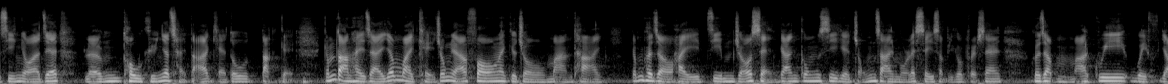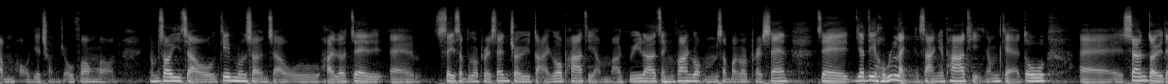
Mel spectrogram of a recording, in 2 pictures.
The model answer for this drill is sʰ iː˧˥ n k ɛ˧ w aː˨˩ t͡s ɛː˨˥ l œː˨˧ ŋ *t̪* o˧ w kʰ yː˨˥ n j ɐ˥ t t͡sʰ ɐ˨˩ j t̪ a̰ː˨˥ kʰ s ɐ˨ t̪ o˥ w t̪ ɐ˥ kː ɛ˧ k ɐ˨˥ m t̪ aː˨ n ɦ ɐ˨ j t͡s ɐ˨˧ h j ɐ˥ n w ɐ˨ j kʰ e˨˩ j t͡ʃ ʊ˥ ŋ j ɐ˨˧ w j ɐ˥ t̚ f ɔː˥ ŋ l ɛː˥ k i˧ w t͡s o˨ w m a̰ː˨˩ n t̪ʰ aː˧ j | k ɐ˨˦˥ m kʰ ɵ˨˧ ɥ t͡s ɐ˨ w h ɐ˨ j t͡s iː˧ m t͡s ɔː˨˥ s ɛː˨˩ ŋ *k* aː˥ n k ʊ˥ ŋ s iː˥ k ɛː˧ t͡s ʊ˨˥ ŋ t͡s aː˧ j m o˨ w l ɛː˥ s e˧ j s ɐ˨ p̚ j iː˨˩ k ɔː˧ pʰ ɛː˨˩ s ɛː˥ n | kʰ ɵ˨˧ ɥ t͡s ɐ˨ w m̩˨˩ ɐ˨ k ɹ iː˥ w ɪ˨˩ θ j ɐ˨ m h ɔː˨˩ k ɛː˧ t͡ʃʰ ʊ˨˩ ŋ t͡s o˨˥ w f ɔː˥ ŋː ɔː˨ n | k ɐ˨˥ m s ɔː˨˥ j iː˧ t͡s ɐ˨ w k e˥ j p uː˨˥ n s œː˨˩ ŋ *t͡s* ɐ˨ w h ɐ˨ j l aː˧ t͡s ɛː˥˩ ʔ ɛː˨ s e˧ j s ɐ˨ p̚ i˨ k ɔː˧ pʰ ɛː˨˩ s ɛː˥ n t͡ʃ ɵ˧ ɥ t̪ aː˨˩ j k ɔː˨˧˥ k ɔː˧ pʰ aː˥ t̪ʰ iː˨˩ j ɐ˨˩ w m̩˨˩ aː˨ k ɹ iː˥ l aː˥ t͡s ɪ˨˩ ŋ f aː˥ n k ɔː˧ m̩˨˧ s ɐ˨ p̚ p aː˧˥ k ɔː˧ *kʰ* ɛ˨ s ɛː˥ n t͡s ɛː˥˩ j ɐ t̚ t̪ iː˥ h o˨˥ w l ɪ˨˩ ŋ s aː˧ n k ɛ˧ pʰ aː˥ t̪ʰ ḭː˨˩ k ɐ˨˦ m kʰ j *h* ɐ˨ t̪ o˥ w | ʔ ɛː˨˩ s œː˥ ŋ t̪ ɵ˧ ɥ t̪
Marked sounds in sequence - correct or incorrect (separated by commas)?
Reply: incorrect, correct, correct, incorrect, incorrect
